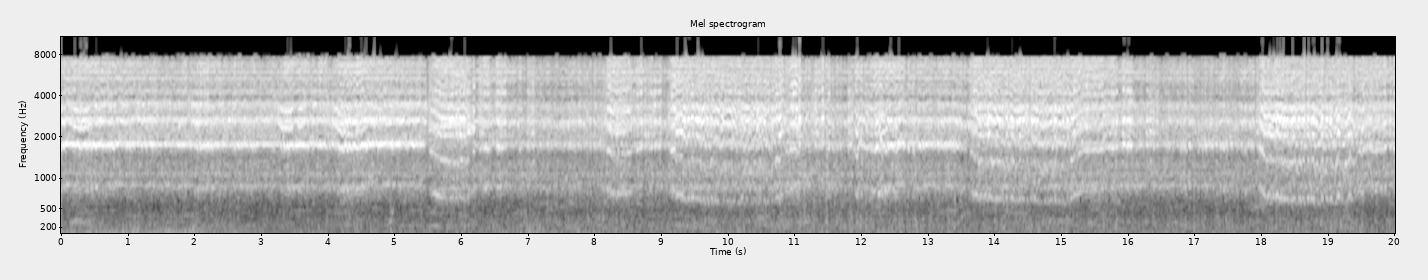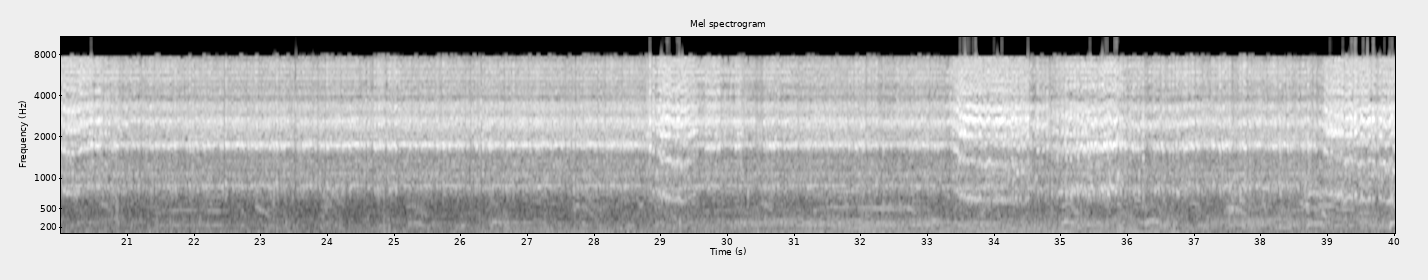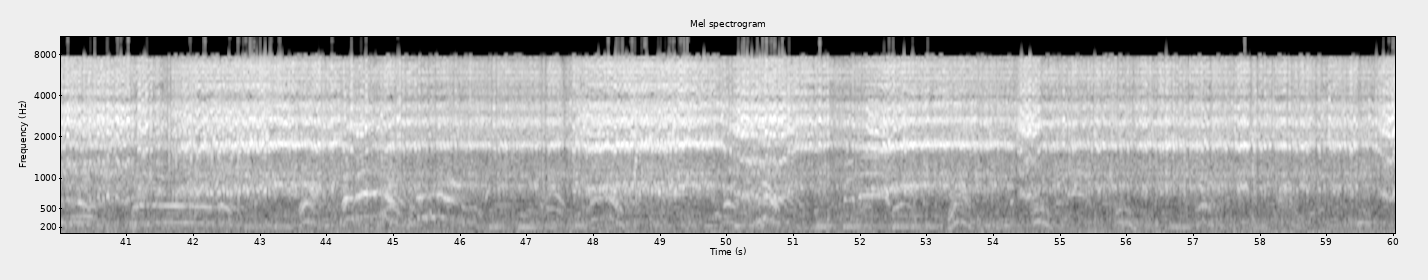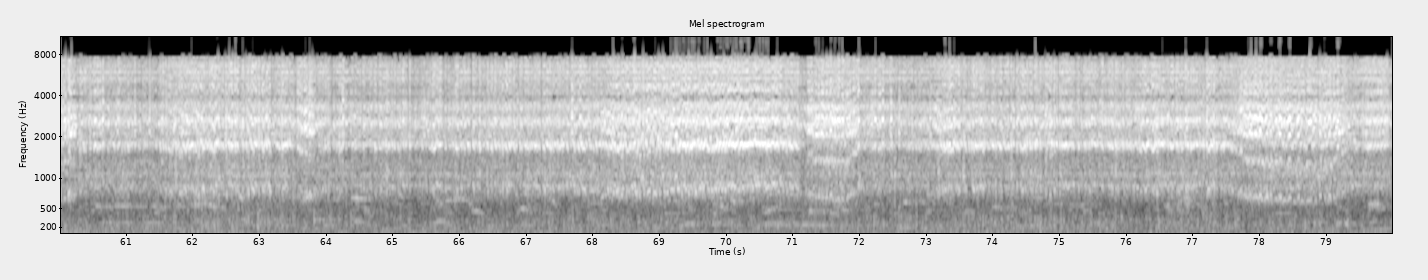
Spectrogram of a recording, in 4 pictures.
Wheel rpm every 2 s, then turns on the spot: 230, 230, 220, 230, 210, 220, 220, 210, 230, 210, 230, 230, 230, 230, 220, 230, 220, 210, 230, 220, 210, 220, 230, 230, 210, 220, 230, 230, 240, 230, 220, 230, 230, 230, 210, 210, 230, 230, 230, 220.
none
